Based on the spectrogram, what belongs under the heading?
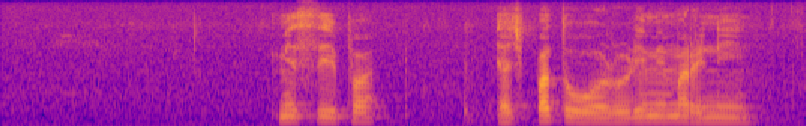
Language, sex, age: Venda, male, 37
